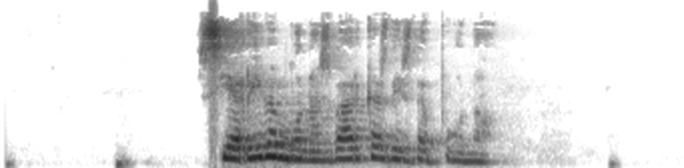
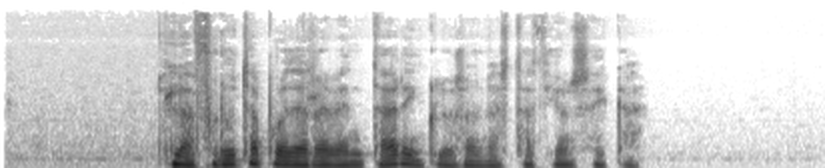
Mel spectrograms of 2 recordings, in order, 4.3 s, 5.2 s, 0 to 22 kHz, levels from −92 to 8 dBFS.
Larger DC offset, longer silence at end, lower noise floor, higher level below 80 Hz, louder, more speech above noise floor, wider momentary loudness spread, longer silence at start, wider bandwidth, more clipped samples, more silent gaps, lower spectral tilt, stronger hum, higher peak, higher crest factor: neither; about the same, 1.25 s vs 1.2 s; first, -81 dBFS vs -67 dBFS; second, -62 dBFS vs -38 dBFS; first, -14 LUFS vs -17 LUFS; first, 66 dB vs 51 dB; first, 19 LU vs 15 LU; second, 0.7 s vs 1 s; about the same, 16 kHz vs 16 kHz; neither; neither; second, -3.5 dB/octave vs -7.5 dB/octave; neither; about the same, 0 dBFS vs 0 dBFS; about the same, 18 dB vs 18 dB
